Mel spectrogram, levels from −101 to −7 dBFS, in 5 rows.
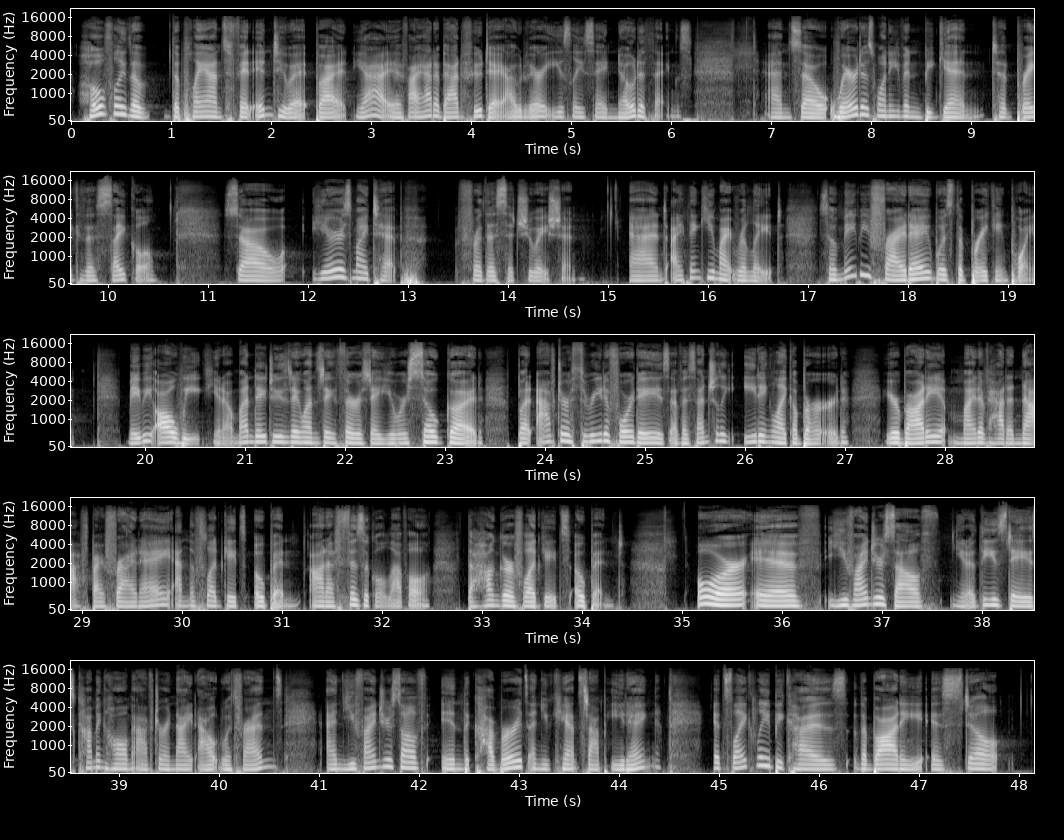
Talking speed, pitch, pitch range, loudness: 170 wpm, 170 Hz, 155-190 Hz, -26 LUFS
